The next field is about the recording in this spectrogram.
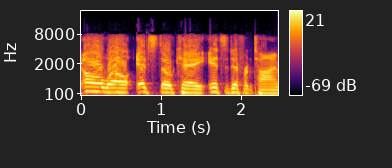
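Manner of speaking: usual speaking voice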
